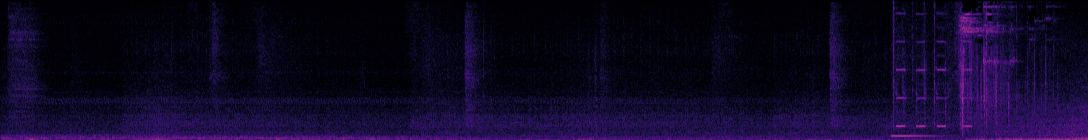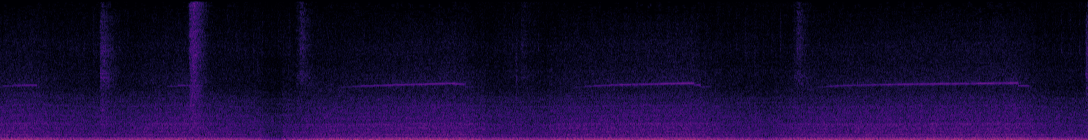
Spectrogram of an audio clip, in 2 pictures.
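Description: A truck engine rumbles steadily, growing louder as the truck pulls away and speeds up.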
